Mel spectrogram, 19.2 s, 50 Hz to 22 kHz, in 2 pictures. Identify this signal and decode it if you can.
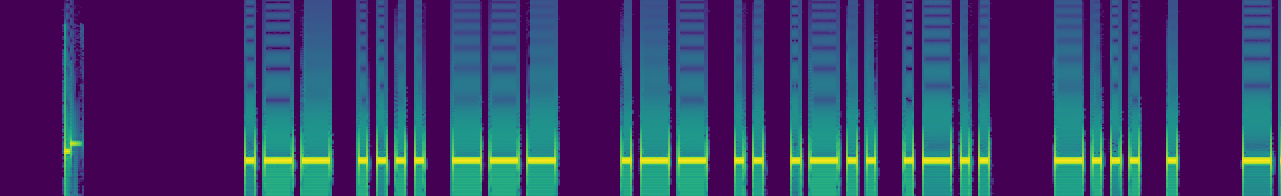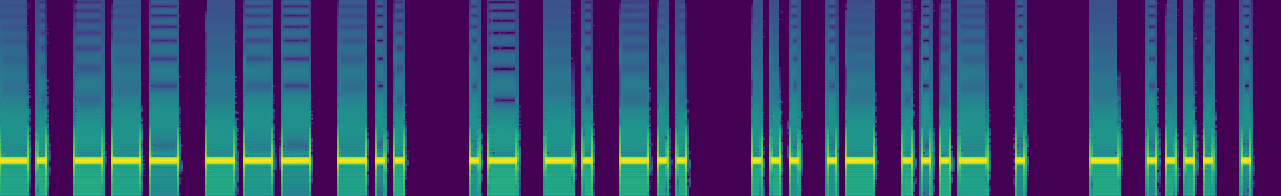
Morse code, heard as a keyed tone, about 17 wpm, 700 Hz. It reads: WHO WILL BE GOOD AND SAVE THE
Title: Sentences from Top 1100 Words 17wpm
